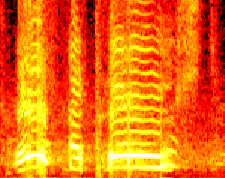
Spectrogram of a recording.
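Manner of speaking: very high, drawn-out yell; explosive high-pitched shout; huge shout. Real, not acted. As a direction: scream it out slowly in disbelief. Shot hits the post.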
